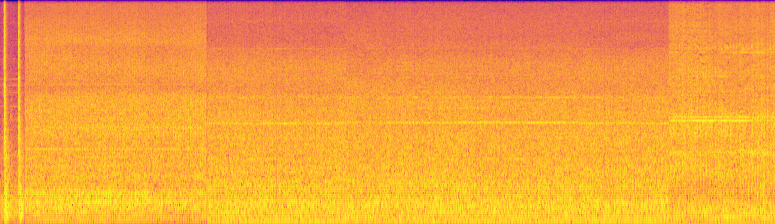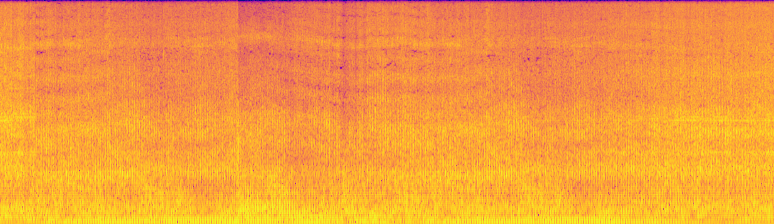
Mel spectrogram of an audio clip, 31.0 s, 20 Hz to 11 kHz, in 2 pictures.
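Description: The last shots of a machine-gun burst at the very start, then the steady, loud running of an MV-22 Osprey tiltrotor's engines and rotors, heard partly from inside its cabin.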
